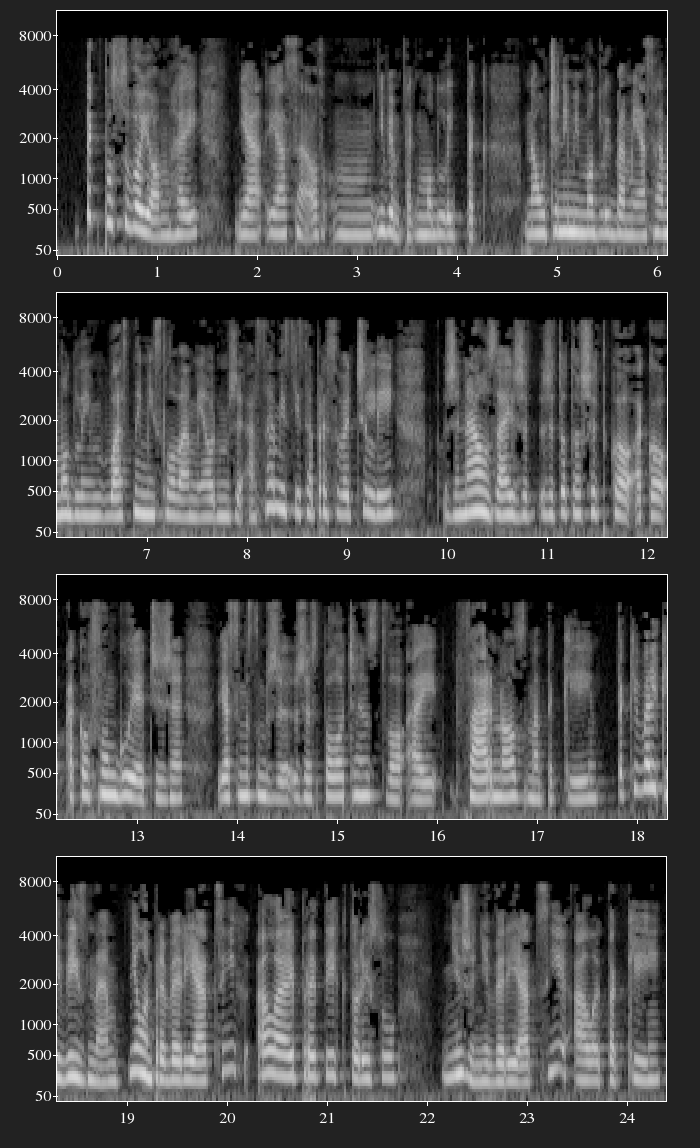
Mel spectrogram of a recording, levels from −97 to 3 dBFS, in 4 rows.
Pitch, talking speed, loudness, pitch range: 215 Hz, 155 wpm, -25 LUFS, 200-235 Hz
